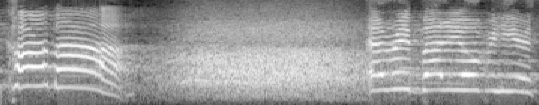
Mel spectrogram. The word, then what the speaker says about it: Kamala: do you pronounce it first you say comma like a comma in a sentence then you say la like la la la la la put it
